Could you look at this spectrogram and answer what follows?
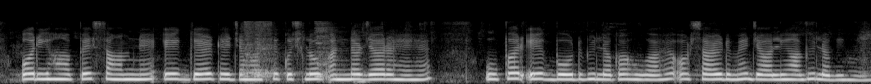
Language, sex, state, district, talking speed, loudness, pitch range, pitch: Hindi, female, Bihar, East Champaran, 205 wpm, -14 LUFS, 230-245 Hz, 235 Hz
